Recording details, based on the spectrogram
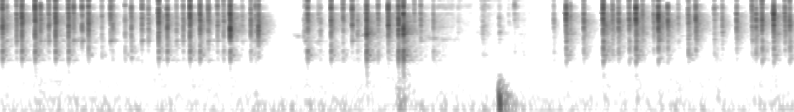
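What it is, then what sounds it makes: Aerosol spray can. A hand-held Lysol disinfectant aerosol, a metal can with a plastic cap, is tapped with long nails on the cap and body. The result is rapid, bright, dry clicking taps in quick bursts, with short pauses around two and four seconds. A single duller, low thump falls just before the four-second mark.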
